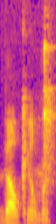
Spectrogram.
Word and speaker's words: Val Kilmer: Is that how you say his name? – Val Kilmer.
